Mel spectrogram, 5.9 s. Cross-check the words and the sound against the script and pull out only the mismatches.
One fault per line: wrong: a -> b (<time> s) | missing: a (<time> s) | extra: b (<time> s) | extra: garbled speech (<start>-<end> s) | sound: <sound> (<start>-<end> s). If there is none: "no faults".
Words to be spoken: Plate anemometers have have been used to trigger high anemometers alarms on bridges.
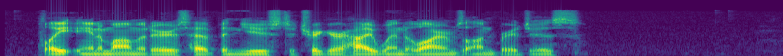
missing: have (1.6 s)
wrong: anemometers -> wind (2.8 s)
